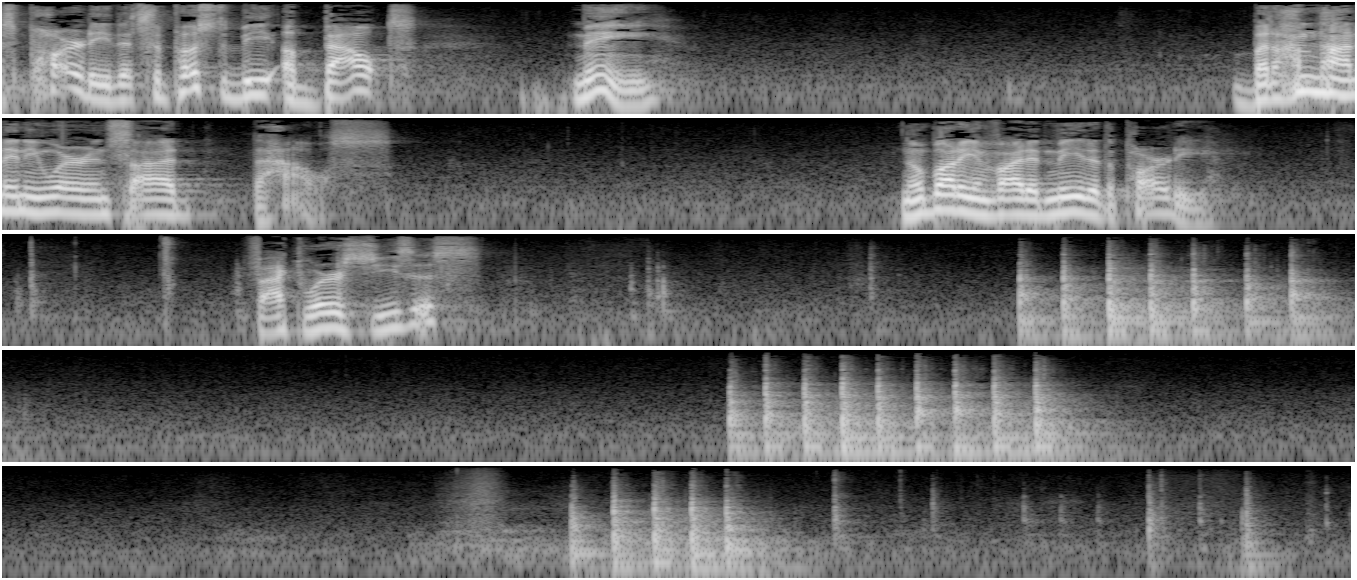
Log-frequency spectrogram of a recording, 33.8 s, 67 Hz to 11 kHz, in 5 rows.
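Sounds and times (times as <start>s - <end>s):
speech: 0.0s - 2.1s, 2.8s - 3.4s, 6.2s - 8.7s, 11.2s - 12.9s, 14.8s - 16.0s
rapid firm knocking on a door: 18.6s - 20.2s, 23.9s - 25.8s, 29.9s - 31.0s.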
